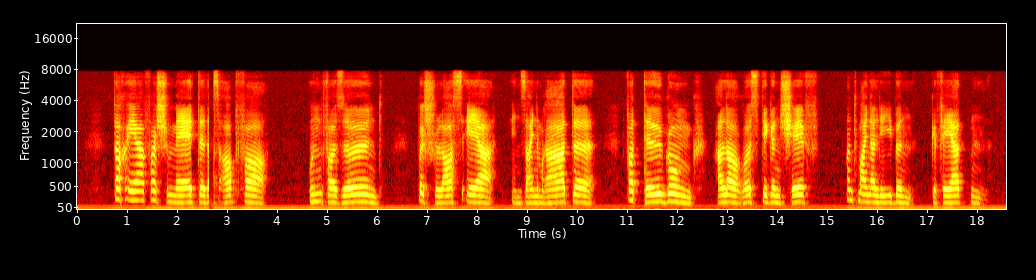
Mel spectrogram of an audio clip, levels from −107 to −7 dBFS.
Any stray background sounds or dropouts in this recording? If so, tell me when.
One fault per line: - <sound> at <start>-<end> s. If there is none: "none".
- dropout at 2.6-2.7 s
